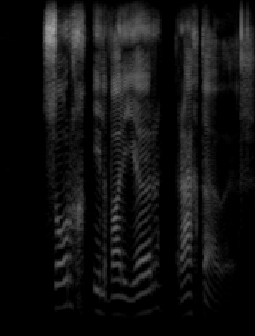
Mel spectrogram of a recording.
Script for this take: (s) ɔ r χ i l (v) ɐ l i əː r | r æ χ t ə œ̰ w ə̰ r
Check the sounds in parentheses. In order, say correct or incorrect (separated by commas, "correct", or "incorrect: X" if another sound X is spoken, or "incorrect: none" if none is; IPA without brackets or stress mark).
correct, correct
